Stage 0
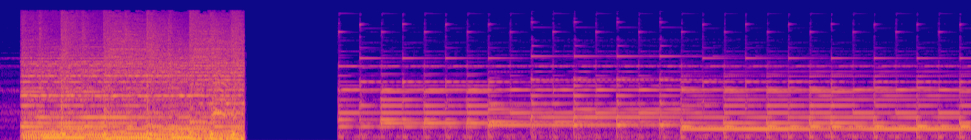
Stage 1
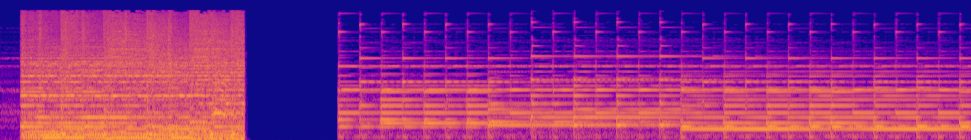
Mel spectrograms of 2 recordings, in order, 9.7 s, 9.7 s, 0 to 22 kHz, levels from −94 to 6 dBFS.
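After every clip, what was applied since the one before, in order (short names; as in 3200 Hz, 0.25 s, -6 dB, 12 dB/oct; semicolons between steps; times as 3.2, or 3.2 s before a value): tilt +1.5 dB/oct; maximiser +11.5 dB; gain -5 dB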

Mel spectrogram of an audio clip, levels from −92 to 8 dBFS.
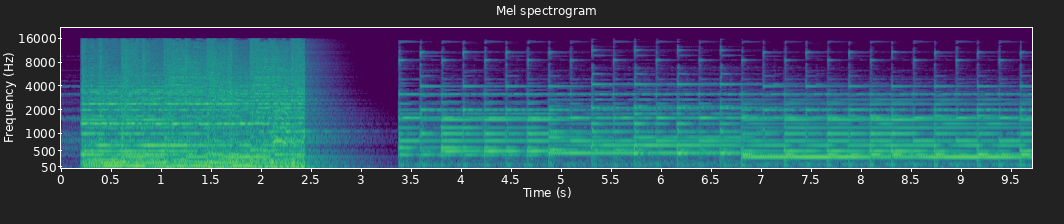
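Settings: FDN reverb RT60 1.4 s, low-frequency decay 1.05×, high-frequency decay 0.6×, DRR 12.5 dB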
